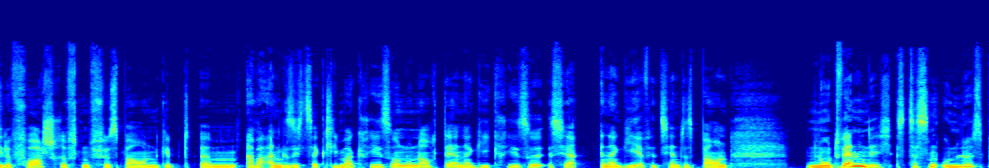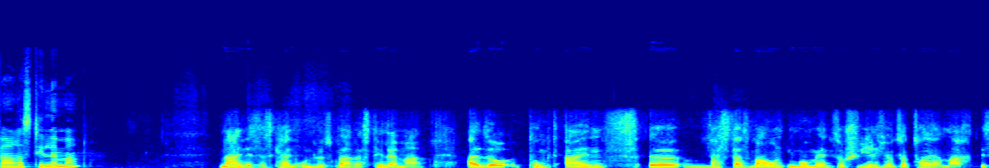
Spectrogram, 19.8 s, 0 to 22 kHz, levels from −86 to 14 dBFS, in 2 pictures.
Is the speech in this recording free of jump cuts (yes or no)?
yes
